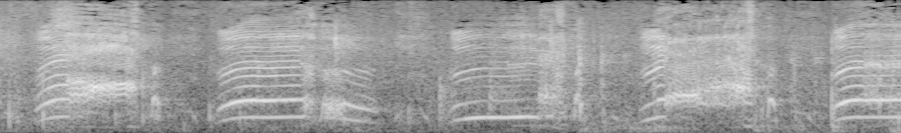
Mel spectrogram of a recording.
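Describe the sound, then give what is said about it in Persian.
A baby cries in a string of about five loud, wavering wails, each lasting under a second with short gasping breaks between them, and no other voices are heard. “جانم گریه نکن مامان، گریه نکن.”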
